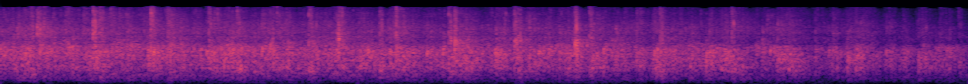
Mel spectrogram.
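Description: Steady applause from an audience at a Denver Metro SBDC Trout Tank pitch-competition final, honoring a contestant; dense continuous clapping fills the whole stretch at even loudness with no talk over it.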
